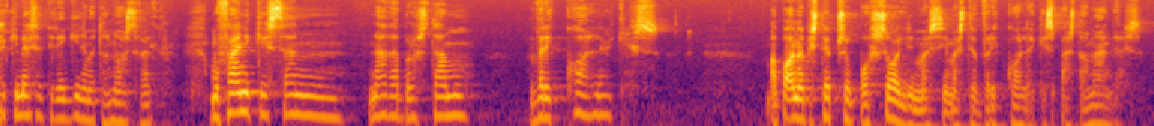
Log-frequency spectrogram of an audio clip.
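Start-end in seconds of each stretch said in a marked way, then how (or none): 4.4-5.6 slow breathy whisper on the word. Acted. Mrs Alving whispering of ghosts to the pastor, slow whisper.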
